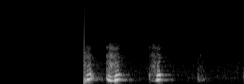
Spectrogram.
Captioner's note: sob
